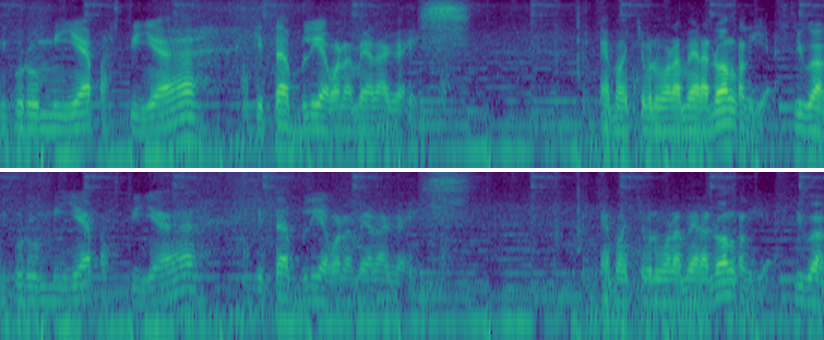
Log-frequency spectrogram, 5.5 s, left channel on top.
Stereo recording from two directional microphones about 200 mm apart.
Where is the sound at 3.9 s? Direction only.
45° left (ahead or behind).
